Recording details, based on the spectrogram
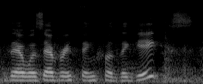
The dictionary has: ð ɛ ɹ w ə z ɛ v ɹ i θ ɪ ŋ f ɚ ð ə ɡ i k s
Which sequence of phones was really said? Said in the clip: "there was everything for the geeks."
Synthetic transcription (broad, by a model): ð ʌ ɹ w ə z ɛ v ɹ i θ ɪ ŋ f ɚ ð ə ɡ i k s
